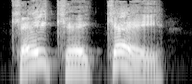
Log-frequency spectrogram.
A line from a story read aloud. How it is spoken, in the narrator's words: shrieked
